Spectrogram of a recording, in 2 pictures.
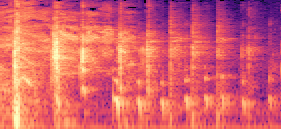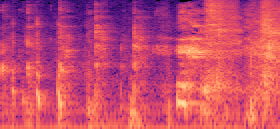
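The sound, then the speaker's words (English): A coughing fit: a few loud, harsh coughs up front, then a long run of quicker, rhythmic hacking bursts that gradually soften, ending with a raspy breath. “You're coughing differently today.”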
